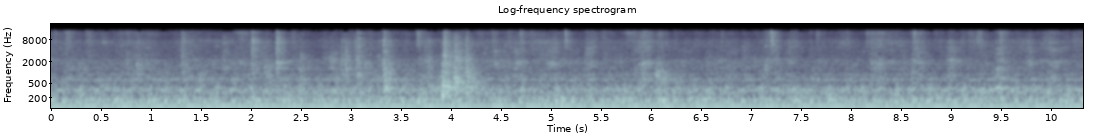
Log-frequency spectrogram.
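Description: English bulldog mother and puppies playing: scuffling with scattered claw taps on the concrete floor, and a short puppy yelp about four seconds in.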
